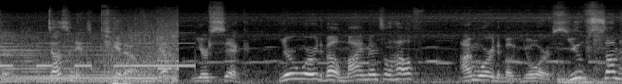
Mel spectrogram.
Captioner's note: beeping noises playing in background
